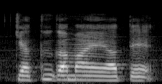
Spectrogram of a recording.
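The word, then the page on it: gyakugamaeate: native Japanese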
